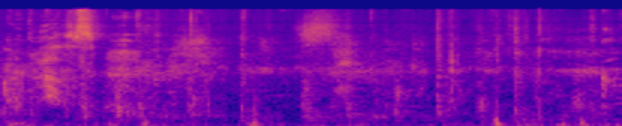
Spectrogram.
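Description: Hushed whispering, with rustling and thumps of movement and one sharp click a little after three seconds in.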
